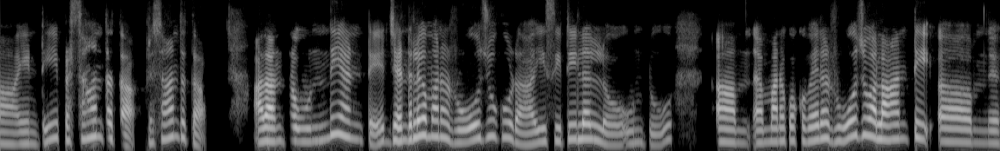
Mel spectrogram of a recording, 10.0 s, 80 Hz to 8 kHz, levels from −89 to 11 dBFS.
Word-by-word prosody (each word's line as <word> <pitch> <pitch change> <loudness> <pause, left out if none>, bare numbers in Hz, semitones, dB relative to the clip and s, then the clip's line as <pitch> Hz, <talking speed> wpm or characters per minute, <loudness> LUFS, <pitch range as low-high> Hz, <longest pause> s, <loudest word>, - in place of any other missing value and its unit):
ఆహ్, 180 -1 -3
ఏంటి? 185 +4 -8 0.2
ప్రశాంతత, 265 +3 -2 0.3
ప్రశాంతత. 265 +7 -3 0.7
అదంత 215 0 +6 0.2
ఉంది 240 +9 -3
అంటే 245 -4 -6 0.2
జనరల్‌గా 240 +7 +5
మనం 275 -2 +1
రోజు 245 +7 0
గూడా 225 -11 -3 0.2
ఈ - - -4
సిటీలల్లో 245 -5 -1 0.2
ఉంటూ 180 -5 -13 0.7
ఆహ్, 205 -1 +3 0.2
హ్మ్. 195 - +1
మనకు 220 +1 +1
ఒకవేళ 225 +4 0
రోజు 300 +6 +1
అలాంటి 250 +1 +3 0.2
ఆహ్, 205 -1 +2
హ్మ్. 190 0 -7
230 Hz, 130 wpm, -24 LUFS, 205-260 Hz, 0.7 s, అదంత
